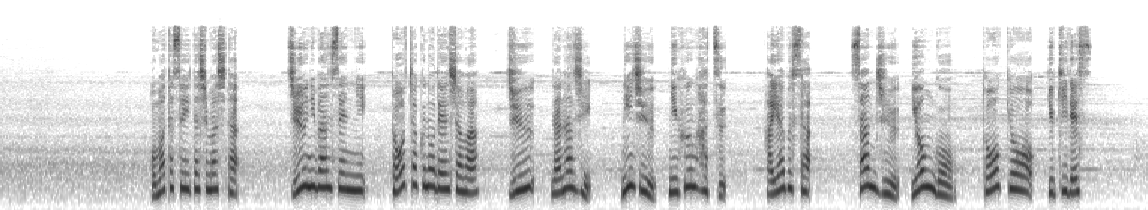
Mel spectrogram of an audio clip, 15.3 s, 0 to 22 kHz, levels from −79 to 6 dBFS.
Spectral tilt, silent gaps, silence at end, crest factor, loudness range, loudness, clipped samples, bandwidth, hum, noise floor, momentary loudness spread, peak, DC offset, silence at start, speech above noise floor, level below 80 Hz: -2.5 dB/octave; none; 0.8 s; 18 dB; 3 LU; -17 LUFS; under 0.1%; 14.5 kHz; none; -51 dBFS; 9 LU; 0 dBFS; under 0.1%; 2 s; 35 dB; -80 dBFS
